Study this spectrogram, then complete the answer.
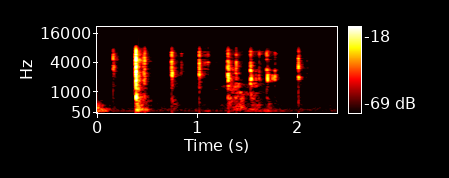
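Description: Fingers type on a computer keyboard in short, quiet bursts of crisp keystrokes separated by brief pauses, close up and alone with no talk.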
